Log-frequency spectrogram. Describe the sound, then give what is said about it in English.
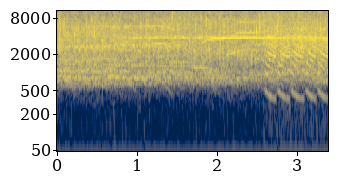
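A large stadium crowd cheers and applauds in a steady, dense roar that holds at the same loud level throughout, with a few warbling whoops rising out of it near the end. “Thank you to all my fans in the stadium. They love cheering you.”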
